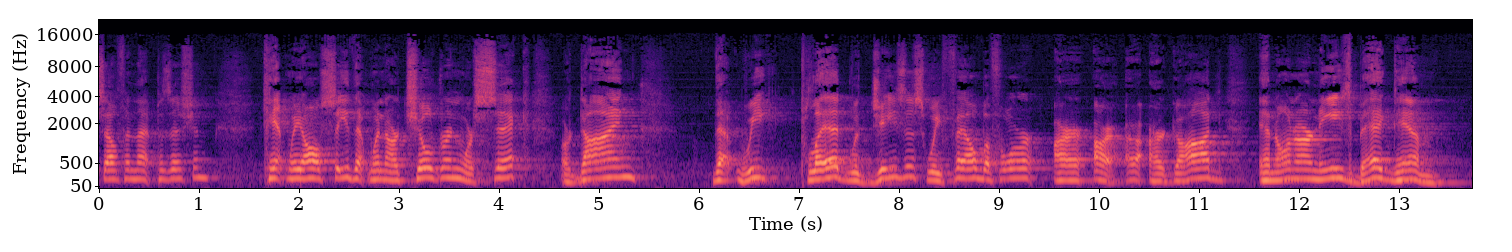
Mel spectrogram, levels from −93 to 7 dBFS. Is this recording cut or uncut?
uncut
